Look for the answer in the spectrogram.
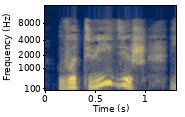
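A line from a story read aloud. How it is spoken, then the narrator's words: Breathless whisper. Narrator (Russian): еще не отдышавшись, прошептала Розамунда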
